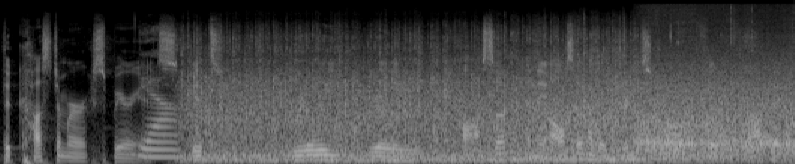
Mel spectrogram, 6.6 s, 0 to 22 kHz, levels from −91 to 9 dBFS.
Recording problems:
train or aircraft noise; very loud; from 1.5 s on; 3 dB above the speech

